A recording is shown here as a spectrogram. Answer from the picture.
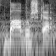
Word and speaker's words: babushka: I don't know why, but a lot of English speakers say it this way when originally the word is babushka.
